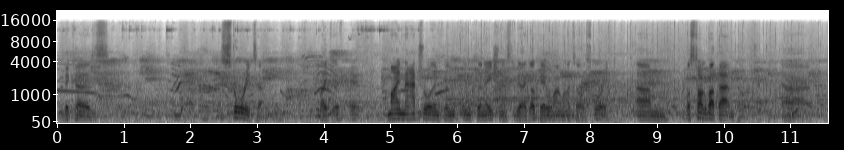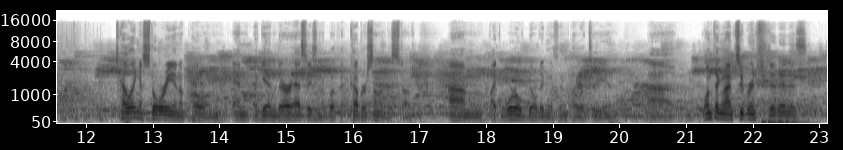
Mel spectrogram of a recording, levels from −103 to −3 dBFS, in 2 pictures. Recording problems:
murmuring crowd; loud; throughout; 4 dB below the speech

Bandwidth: 15 kHz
